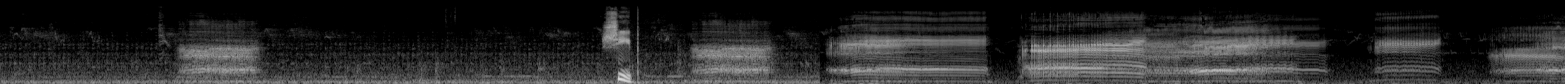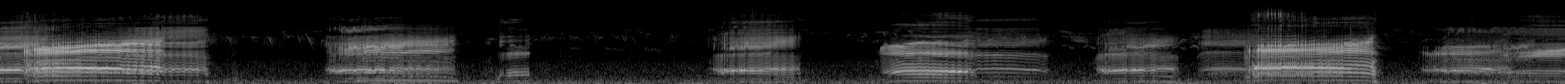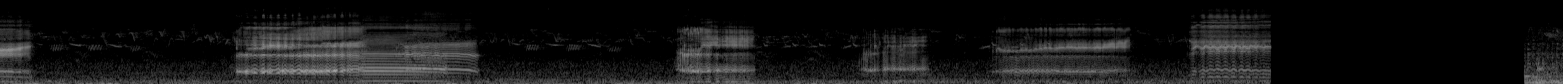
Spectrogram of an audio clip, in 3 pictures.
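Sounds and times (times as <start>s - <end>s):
sheep bleating: 1.6s - 2.7s, 6.9s - 17.8s, 18.9s - 21.0s, 22.8s - 23.8s, 24.4s - 31.7s, 33.6s - 36.2s, 38.0s - 39.0s, 39.9s - 44.0s.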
